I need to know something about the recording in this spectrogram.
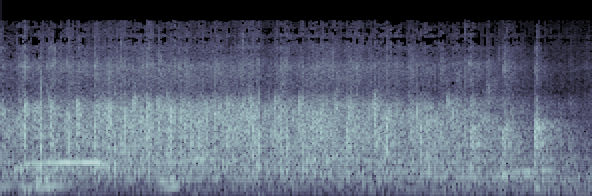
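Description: A crowd applauds steadily to welcome the day's preacher, a dense wash of clapping holding at a fairly loud level for several seconds before thinning toward the end; a brief tonal whistle or squeak shows early on.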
